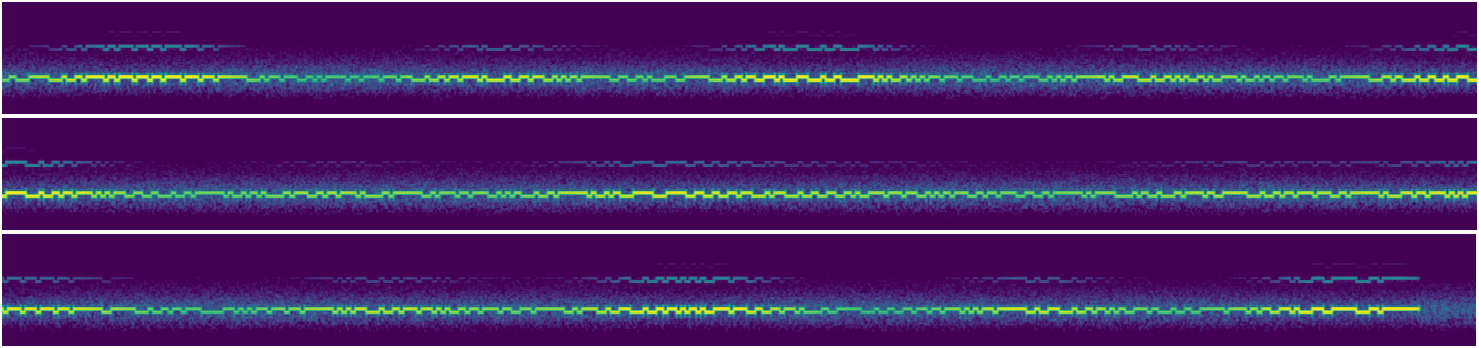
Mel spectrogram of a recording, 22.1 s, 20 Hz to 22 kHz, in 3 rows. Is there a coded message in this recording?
Yes: RTTY (45.45 baud, 170 Hz shift) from 0.0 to 21.8 s, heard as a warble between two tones, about 1360 Hz centre, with radio static, fading and a narrow filter. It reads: … KQ1HUX1 304IZV WZ OSYQ 4B SBD3N LM 68 DEU3G4 DMMIPH IBQRU8X KV 7Z611V 561Y QS2GL JBUPEV P6L JC VKWZVN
